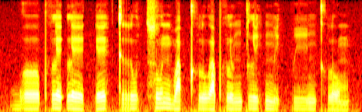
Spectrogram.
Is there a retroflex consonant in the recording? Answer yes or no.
no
